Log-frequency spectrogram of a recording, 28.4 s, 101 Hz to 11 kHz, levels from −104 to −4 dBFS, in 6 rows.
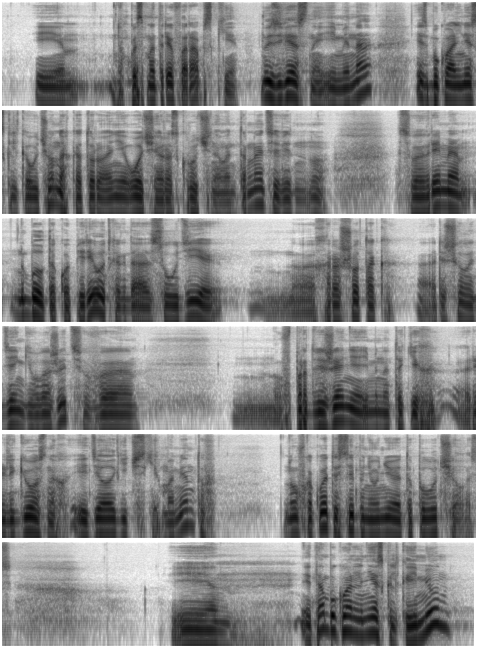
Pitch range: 110-140 Hz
